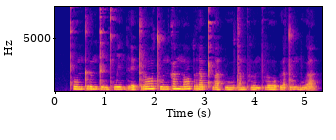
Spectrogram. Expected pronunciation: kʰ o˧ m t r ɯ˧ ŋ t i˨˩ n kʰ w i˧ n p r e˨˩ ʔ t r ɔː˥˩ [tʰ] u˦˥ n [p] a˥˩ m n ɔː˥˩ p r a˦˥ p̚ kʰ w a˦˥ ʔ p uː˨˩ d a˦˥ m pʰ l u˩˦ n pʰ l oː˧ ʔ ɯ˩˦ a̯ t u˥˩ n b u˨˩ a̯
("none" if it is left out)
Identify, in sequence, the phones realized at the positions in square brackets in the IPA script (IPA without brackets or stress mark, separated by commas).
tʰ, k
